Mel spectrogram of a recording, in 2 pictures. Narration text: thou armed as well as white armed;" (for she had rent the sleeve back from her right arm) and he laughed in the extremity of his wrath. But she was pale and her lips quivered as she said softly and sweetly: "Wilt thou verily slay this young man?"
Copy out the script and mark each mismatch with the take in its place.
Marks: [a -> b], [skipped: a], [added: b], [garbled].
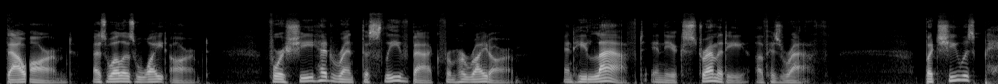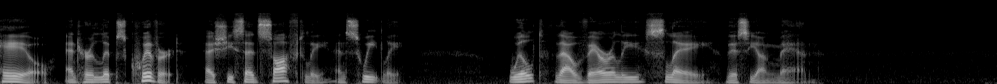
thou armed as well as white armed;" (for she had rent the sleeve back from her right arm) and he laughed in the extremity of his wrath. But she was pale and her lips quivered as she said softly and sweetly: "Wilt thou verily slay this young man?"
